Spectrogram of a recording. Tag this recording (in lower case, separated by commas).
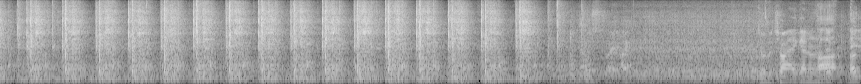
forging swords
